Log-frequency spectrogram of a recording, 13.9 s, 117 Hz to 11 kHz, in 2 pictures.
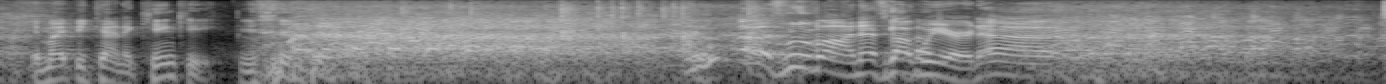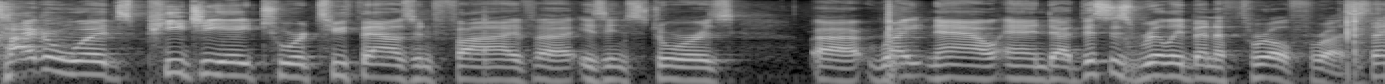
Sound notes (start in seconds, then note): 1.2 Tiger Woods laughs; 1.2 audience laughs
